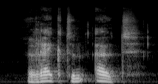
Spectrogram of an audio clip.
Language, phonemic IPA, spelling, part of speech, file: Dutch, /ˈrɛiktə(n) ˈœyt/, reikten uit, verb, Nl-reikten uit.ogg
- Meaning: inflection of uitreiken: 1. plural past indicative 2. plural past subjunctive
